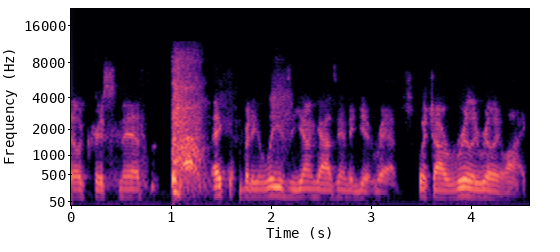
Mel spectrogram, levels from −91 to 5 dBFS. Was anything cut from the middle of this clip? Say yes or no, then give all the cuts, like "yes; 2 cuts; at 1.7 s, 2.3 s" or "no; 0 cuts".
yes; 1 cut; at 1.7 s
